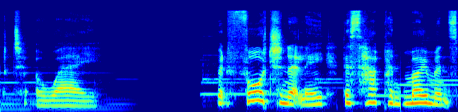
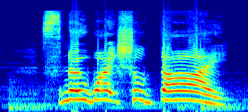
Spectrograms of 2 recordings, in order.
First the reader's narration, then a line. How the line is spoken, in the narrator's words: she cried,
